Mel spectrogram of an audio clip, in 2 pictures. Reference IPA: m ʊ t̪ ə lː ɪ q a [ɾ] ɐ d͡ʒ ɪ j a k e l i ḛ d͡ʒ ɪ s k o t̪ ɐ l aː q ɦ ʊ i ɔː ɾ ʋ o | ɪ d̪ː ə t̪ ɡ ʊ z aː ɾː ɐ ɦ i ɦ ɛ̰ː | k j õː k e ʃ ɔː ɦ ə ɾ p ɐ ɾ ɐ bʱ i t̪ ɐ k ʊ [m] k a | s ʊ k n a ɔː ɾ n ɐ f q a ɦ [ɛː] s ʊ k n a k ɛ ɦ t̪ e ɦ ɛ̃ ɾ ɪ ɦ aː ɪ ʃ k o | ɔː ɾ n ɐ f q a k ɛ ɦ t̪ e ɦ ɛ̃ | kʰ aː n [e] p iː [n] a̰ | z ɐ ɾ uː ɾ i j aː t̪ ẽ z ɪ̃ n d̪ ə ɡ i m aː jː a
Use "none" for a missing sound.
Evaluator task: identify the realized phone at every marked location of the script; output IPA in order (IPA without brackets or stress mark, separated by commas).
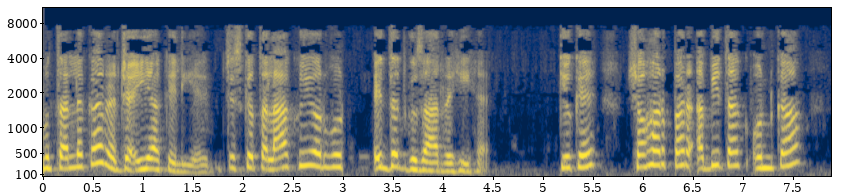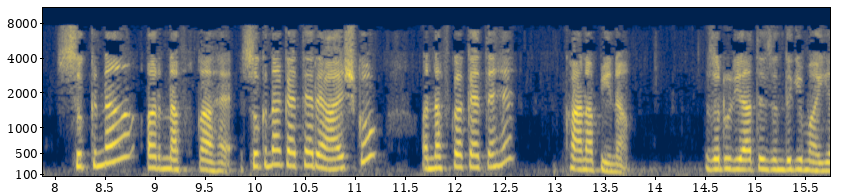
ɾ, n, ɛː, a, n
